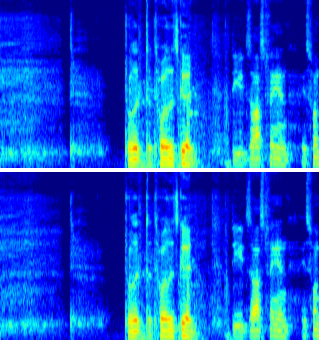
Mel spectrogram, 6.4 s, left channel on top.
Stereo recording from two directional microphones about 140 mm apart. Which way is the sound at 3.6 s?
15° right (ahead or behind).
